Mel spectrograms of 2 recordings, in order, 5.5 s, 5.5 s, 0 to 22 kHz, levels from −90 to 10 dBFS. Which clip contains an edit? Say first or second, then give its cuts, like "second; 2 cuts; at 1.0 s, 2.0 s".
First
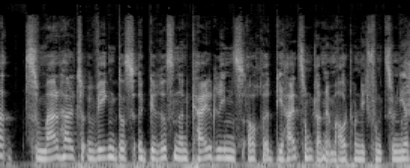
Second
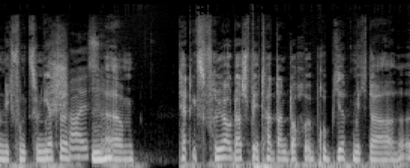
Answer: second; 1 cut; at 2.4 s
